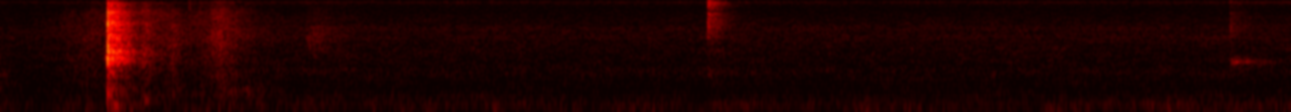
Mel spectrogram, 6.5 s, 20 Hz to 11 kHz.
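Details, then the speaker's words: Salvaged ZENITH waterproof 1x36W T8 fluorescent fitting with ferromagnetic ballast: switch click, about three seconds of near silence, then one faint starter click as the marked tube strikes; starter slightly slow, tube otherwise works fine. "Bon, ça a l'air de fonctionner. Bon, le starter est un petit peu lent par contre."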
